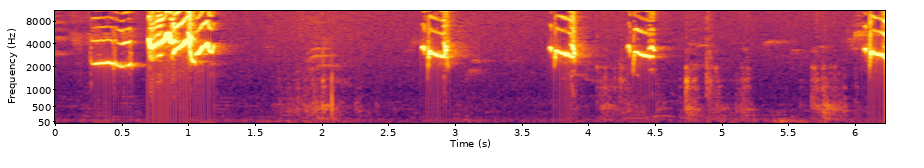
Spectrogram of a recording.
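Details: Male oriental magpie-robin song full of varied fill notes, meant to call rivals into answering: level whistles near the start, a loud harsh rasping burst, then short upslurred chirps repeated at intervals, with faint low rumble between phrases.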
